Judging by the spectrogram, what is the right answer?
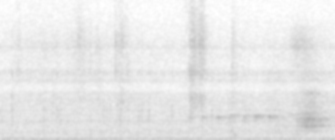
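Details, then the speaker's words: New Intex Krystal Clear filter pump, properly installed, running with motor on: steady low hum with rough buzzy vibration, no strong water rush; defective, no or very weak outflow despite motor running. "so you'll see there's some vibration in the pump but you can see um you can really hear that it's the motor is not working properly"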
